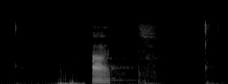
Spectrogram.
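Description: A few short computer keyboard key clicks as a word is typed, with a man saying "at" about a second in.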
